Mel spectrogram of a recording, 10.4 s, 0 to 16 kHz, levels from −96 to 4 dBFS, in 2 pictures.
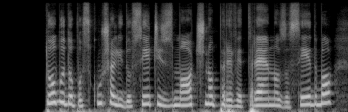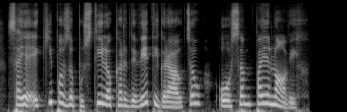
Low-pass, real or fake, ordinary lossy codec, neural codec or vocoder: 14.4 kHz; fake; none; autoencoder, 48 kHz, 128 numbers a frame, DAC-VAE, trained on Japanese speech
